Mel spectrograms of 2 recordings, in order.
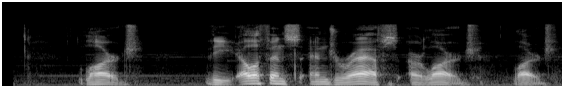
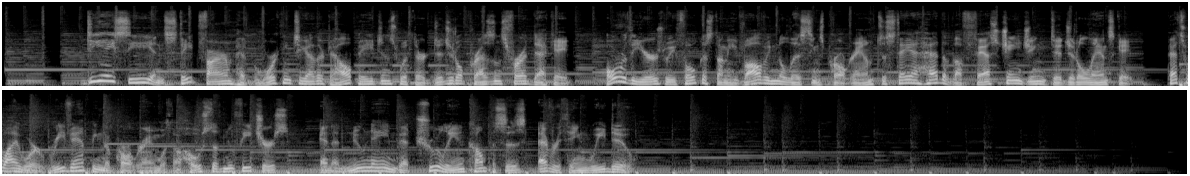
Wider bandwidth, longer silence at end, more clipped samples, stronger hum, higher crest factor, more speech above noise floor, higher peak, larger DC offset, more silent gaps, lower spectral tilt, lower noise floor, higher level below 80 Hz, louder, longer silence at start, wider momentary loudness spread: second, 7.6 kHz vs 18 kHz; second, 0.1 s vs 0.9 s; neither; neither; about the same, 18 dB vs 16 dB; second, 31 dB vs 41 dB; about the same, -2 dBFS vs -4 dBFS; neither; neither; about the same, -6 dB/octave vs -5.5 dB/octave; second, -49 dBFS vs -60 dBFS; second, -42 dBFS vs -36 dBFS; about the same, -19 LUFS vs -20 LUFS; first, 0.75 s vs 0.05 s; second, 15 LU vs 18 LU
